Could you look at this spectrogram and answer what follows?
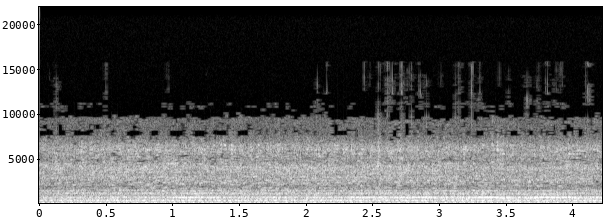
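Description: John Deere 5050D tractor's three-cylinder diesel engine, fitted with a modified fuel-injection pump and turbo, running at a steady speed under load while pulling a 20-disc hydraulic harrow through the soil.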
